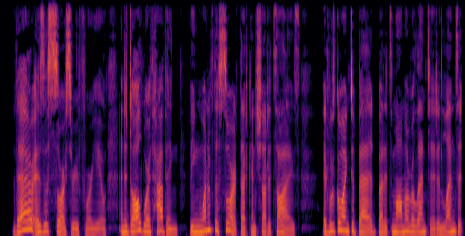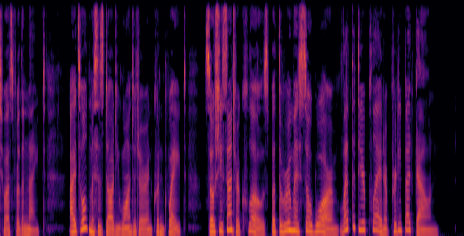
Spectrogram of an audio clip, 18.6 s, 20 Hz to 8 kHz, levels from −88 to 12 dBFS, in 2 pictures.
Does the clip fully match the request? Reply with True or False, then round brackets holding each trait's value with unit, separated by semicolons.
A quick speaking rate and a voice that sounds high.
True (215 wpm; 195 Hz)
